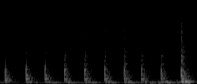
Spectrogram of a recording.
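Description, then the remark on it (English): Rapid, steady knocking on a door, about ten sharp raps in quick even succession, fairly quiet with no voices. “As I've tried to get some things done, I heard a knock on my door.”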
